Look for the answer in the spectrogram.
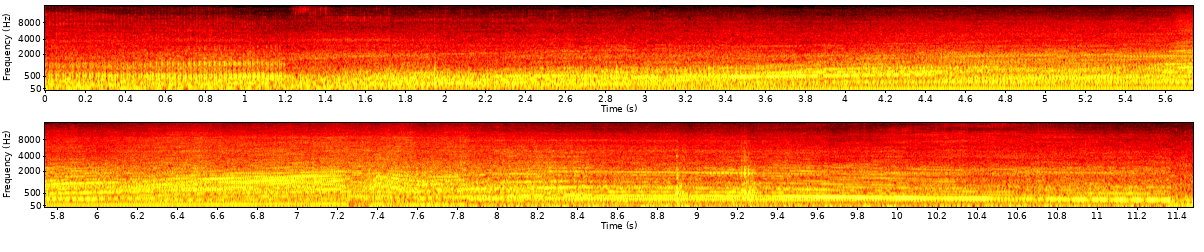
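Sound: Kawasaki Ninja motorcycle engine revving loudly

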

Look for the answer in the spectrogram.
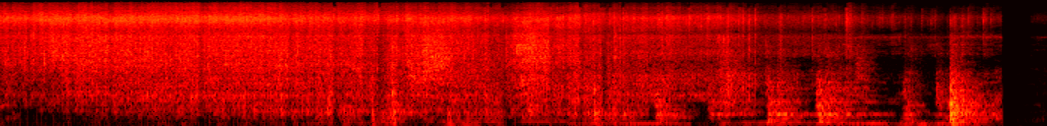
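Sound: garlic sautéing in a pan

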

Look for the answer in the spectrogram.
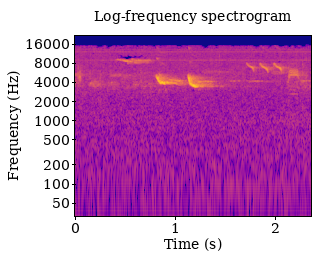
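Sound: birds chirping in woodland

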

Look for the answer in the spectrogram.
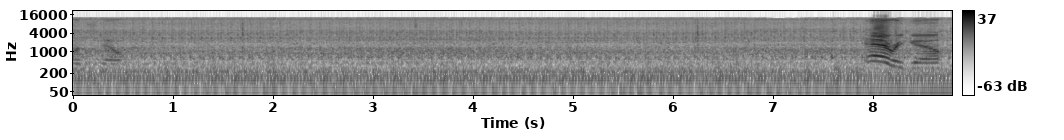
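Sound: engine of new log skidding machine running

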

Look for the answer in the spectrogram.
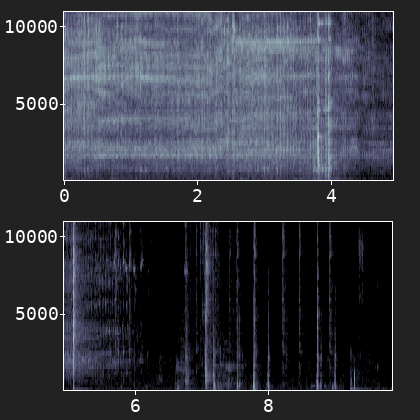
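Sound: homemade toy electric motor running

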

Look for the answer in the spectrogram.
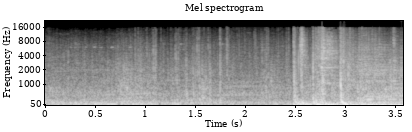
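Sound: explosion destroying a building, Call of Duty: WWII video game

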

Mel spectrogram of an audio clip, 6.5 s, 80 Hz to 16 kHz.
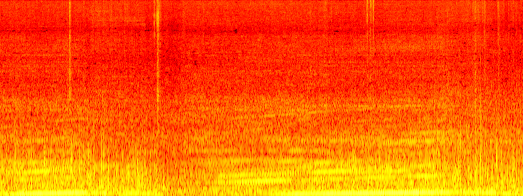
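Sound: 2006 Honda Civic Si accelerating and shifting gears

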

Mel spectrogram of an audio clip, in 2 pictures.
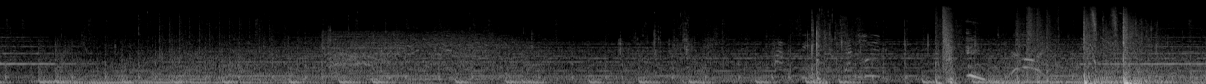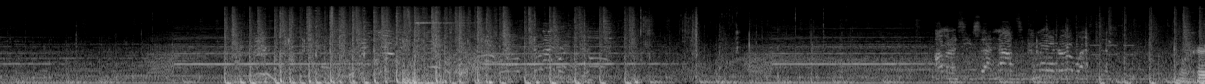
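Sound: gunfire from shooting Nazis in Wolfenstein: Youngblood video game

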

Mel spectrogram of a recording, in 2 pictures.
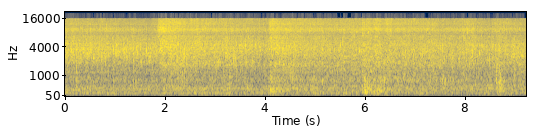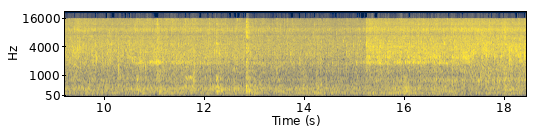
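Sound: marinated silver carp frying in hot mustard oil

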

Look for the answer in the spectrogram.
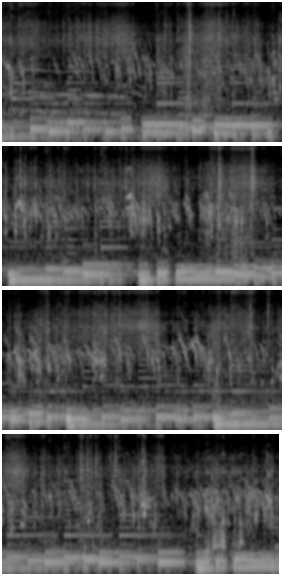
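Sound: chicks clucking while eating feed

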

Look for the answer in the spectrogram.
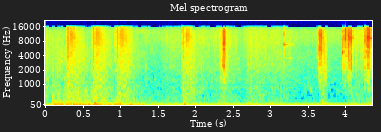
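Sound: gunfire in the Roblox video game War Simulator

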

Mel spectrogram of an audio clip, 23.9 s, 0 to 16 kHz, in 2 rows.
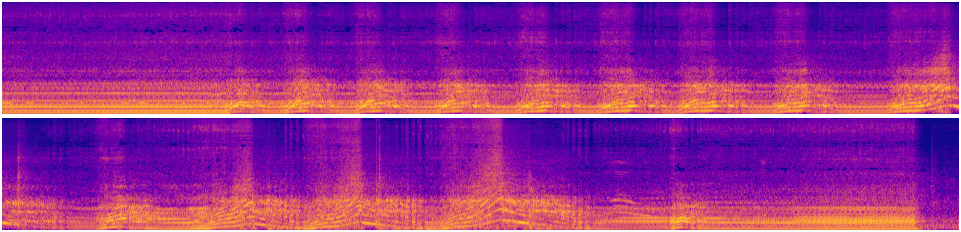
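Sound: Kawasaki ZX25R motorcycle revving with Yakuza GP exhaust

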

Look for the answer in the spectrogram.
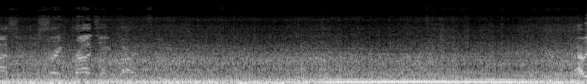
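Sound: modified Nissan Maxima project car engine

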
